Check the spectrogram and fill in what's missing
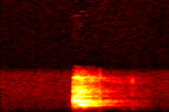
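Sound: dog barking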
